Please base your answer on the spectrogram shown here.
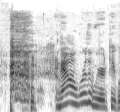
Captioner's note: laughs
